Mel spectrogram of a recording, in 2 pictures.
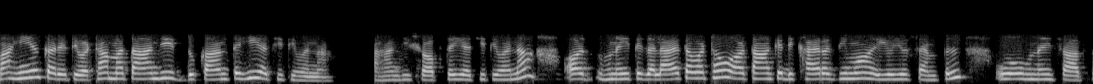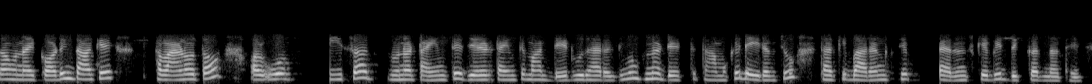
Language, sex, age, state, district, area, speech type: Sindhi, female, 30-45, Uttar Pradesh, Lucknow, urban, conversation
